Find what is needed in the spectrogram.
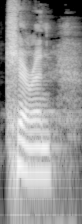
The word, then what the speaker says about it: keren: Segalit nouns have the stress on the first syllable, so you would pronounce it keren.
